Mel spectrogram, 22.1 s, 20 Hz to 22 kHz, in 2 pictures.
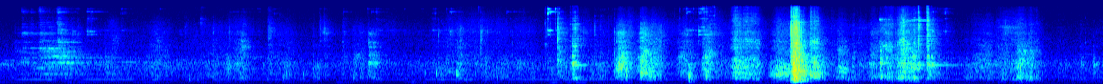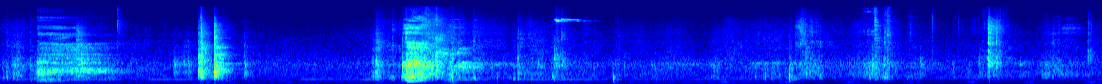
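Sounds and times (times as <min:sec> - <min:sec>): tools and metal parts clinking: 0:00.1 - 0:01.4, 0:03.2 - 0:09.6, 0:16.3 - 0:17.1, 0:19.0 - 0:21.2.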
